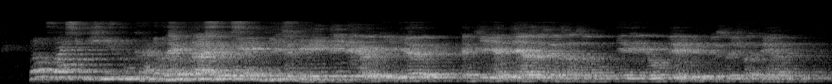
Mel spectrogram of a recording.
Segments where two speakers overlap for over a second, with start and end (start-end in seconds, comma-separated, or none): 1.6-3.0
